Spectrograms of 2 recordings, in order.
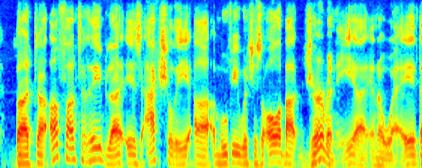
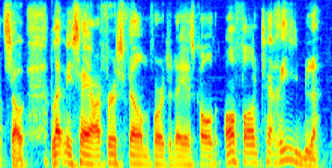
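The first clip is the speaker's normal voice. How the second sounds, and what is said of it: Deliberately bad French accent. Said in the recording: “my terrible French accent”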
